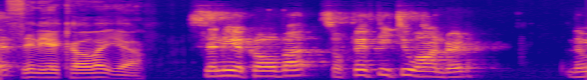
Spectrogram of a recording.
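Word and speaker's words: Siniaková: The upset was Sinikova. Is that how you say it? Siniakova, yeah.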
